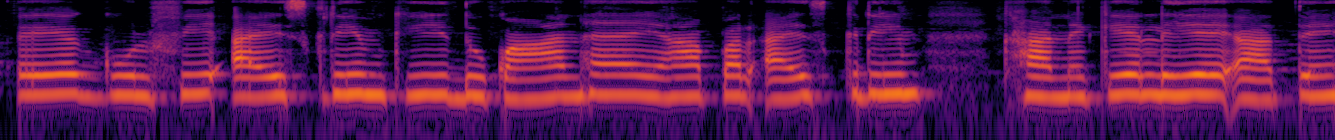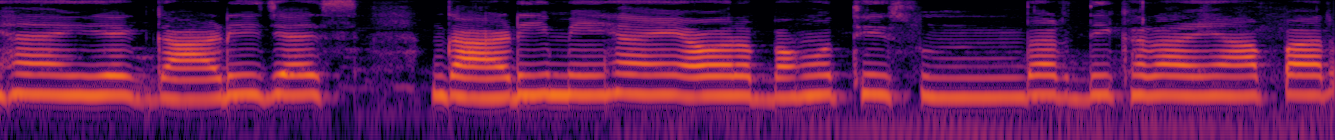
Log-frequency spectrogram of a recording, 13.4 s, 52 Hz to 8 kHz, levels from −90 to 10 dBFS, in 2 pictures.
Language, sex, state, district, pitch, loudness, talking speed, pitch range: Hindi, female, Chhattisgarh, Korba, 260 Hz, -27 LUFS, 140 wpm, 250-270 Hz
